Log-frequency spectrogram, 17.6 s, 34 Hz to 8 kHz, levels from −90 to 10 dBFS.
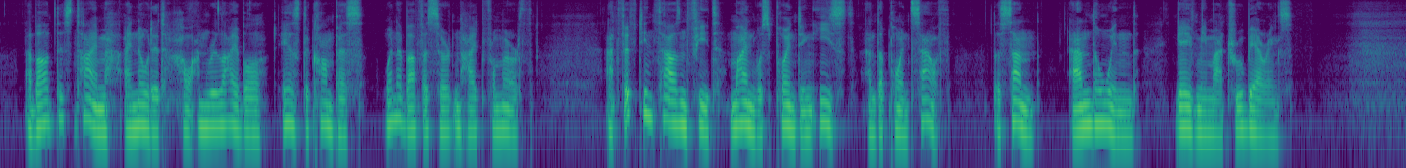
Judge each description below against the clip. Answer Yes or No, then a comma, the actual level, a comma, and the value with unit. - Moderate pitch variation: Yes, average, 3.5 semitones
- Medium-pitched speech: No, low, 120 Hz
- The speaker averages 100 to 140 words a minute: Yes, slow, 135 wpm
